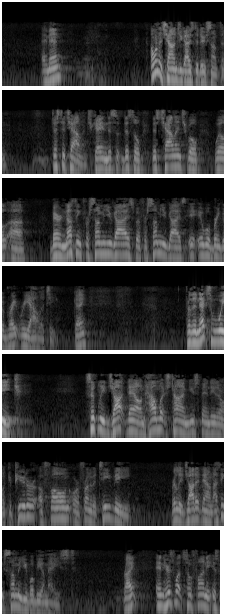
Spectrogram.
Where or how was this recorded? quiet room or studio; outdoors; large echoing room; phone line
large echoing room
